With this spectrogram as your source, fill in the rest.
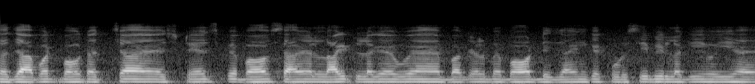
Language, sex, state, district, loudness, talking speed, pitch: Hindi, male, Bihar, West Champaran, -19 LUFS, 175 wpm, 120 Hz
